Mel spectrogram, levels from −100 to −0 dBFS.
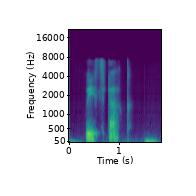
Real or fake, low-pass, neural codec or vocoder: fake; 7.2 kHz; codec, 16 kHz, 1 kbps, X-Codec, HuBERT features, trained on balanced general audio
